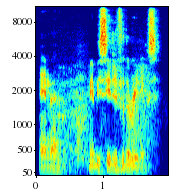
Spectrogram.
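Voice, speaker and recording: A man speaking as a priest, reciting formal liturgical prayers in a solemn, measured manner. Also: lowish voice, steady tone, a little mellow, a little hiss or hum. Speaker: priest leading worship.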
